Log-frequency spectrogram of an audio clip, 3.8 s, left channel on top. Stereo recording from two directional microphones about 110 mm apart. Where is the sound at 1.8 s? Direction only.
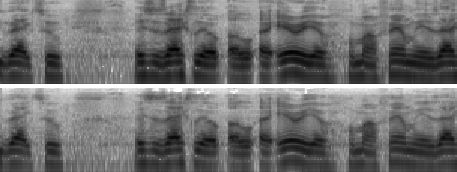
75° left (ahead or behind).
